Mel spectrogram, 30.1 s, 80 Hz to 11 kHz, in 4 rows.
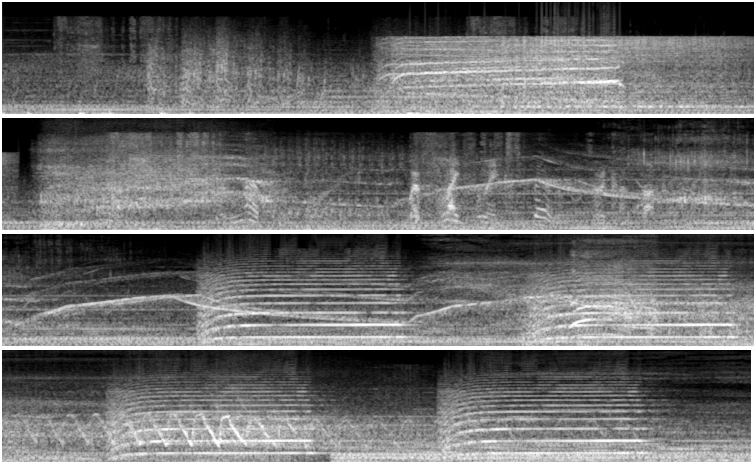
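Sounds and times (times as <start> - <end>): long horn blasts: 7.8 - 11.0, 16.9 - 29.6
emergency siren wailing: 7.8 - 30.0.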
